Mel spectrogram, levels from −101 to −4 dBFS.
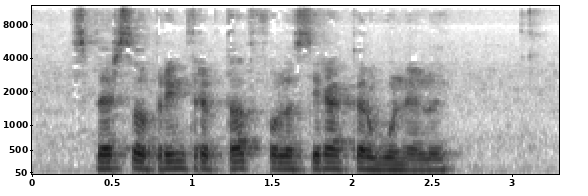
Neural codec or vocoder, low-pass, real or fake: none; 10.8 kHz; real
